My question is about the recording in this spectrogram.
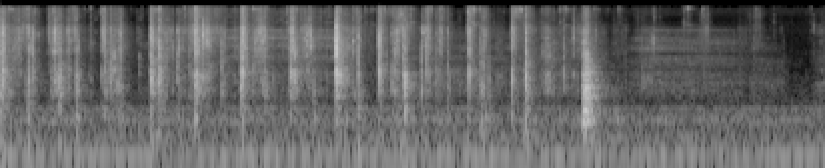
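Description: A tarot deck being shuffled and handled: a quick run of papery clicks and snaps of cards against each other, with a few sharper snaps, easing off about four and a half seconds in.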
